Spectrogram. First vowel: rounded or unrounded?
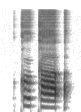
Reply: rounded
